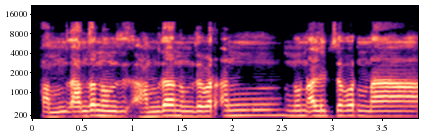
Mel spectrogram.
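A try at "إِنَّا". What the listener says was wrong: আওয়াজ যাবার পরে জের আছে, জের আছে, আল্লাহ এখানে জের আছে, হামজা নুন জের আছে, হামজা নুন জাবার, তারপরে জাবার আছে,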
